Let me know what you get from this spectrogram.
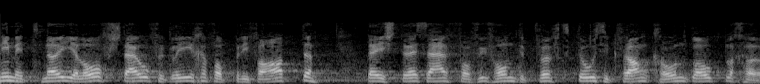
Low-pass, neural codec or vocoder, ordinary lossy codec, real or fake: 7.2 kHz; none; none; real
